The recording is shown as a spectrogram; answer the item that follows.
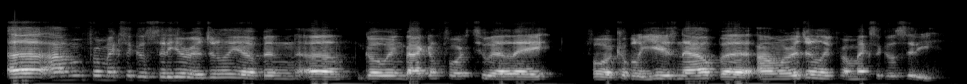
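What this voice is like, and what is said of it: Speaks with a noticeable accent. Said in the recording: “I hear an accent.”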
